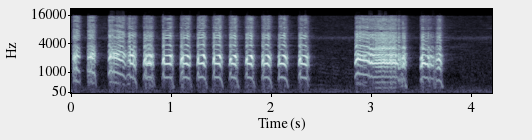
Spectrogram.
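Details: Hen calling: a rapid run of short, nasal, honking notes, about a dozen in two and a half seconds, then a pause followed by one longer harsh note and a final short one.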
